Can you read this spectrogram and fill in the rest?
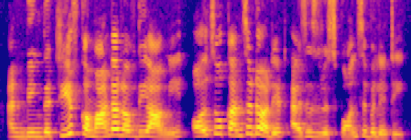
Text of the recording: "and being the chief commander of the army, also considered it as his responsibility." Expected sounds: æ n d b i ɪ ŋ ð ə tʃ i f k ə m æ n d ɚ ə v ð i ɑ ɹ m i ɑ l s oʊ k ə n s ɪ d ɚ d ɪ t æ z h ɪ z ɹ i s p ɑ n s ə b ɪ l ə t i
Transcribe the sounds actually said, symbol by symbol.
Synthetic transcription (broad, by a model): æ n d b i ɪ ŋ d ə tʃ i f k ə m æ n d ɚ ə v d i ɑ ɹ m i ɑ l s oʊ k ə n s ɪ d ɚ d ɪ t æ z h ɪ z ɹ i s p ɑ n s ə b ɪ l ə t i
